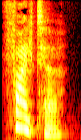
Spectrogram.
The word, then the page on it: fighter: British English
